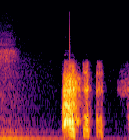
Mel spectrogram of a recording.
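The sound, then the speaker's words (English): A dog barks three sharp, loud times in quick succession, the first bark longest, after a stretch of near quiet, with a faint fourth sound starting at the very end. “Sorry about my dog. Oh, that's all right. I got the same thing over here going.”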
